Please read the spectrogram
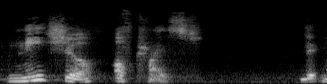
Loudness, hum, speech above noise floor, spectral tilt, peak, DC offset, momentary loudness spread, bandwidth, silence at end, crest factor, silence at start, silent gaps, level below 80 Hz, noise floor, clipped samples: -21 LUFS; none; 38 dB; -6 dB/octave; -4 dBFS; under 0.1%; 14 LU; 13 kHz; 0 s; 18 dB; 0.05 s; none; -64 dBFS; -58 dBFS; under 0.1%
